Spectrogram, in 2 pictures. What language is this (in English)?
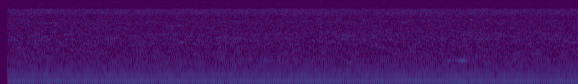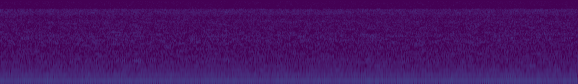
Taita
